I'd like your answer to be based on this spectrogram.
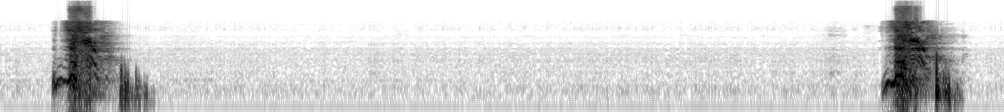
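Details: First-time sneezing, marked (m): two sharp, explosive sneezes about eight seconds apart with silence between.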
